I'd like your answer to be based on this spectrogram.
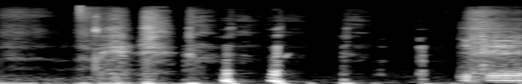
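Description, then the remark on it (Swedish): A voice imitates a man coughing: a series of short, rough coughs in quick succession, fairly loud, ending in a breathy, throaty sound. “Och sen såg jag han, han som stod och, och grejade va, han, så, han gick ju och hostade lite va.”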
